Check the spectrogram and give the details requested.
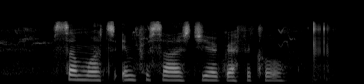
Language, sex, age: English, female, 20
